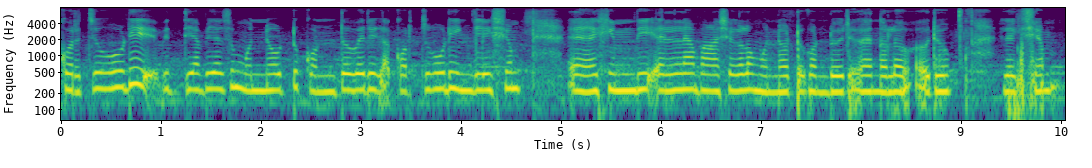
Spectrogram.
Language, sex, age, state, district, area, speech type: Malayalam, female, 18-30, Kerala, Idukki, rural, spontaneous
